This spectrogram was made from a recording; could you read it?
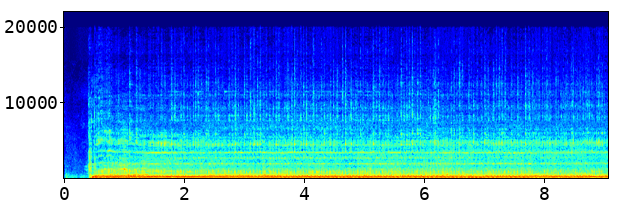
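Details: Baja 5th-scale RC small two-stroke engine (engine no. 2 of seven from Australia, age unknown), after repair with exhaust fitted, during tuning: fires up and holds a smooth, even buzzing tick-over with steady pitch and no misses; normal idle.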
